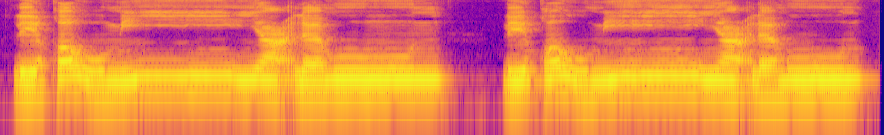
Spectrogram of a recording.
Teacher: adalah huruf idgham bhunah maka tanwin ini kita masukkan ke ya Masuknya tanwin kepada ya tidak sempurna kita baca liqumi yalamun liqaumi yalamun tidak sesempurna idgam Kamil tadi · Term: idgham naqis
